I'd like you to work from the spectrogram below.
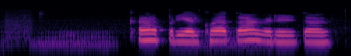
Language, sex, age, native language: Icelandic, female, 12, Icelandic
